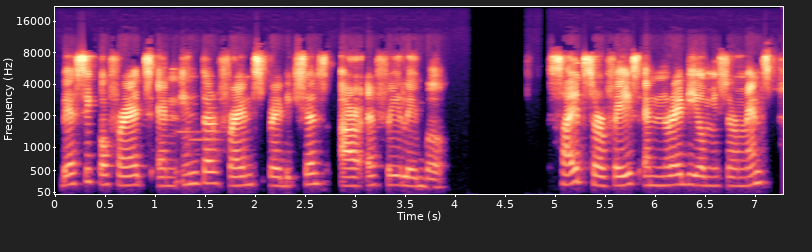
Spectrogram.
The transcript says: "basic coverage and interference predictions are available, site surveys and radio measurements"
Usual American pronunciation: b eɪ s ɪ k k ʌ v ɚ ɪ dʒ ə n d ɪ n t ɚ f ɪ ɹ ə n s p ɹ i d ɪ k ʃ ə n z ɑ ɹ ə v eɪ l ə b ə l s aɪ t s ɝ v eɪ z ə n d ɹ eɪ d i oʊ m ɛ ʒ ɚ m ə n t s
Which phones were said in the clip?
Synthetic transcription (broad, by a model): b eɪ s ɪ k k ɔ f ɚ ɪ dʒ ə n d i n t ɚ f ɹ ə n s p ɹ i d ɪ k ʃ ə n s ɑ ɹ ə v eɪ l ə b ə l s aɪ t s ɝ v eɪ s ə n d ɹ eɪ d i oʊ m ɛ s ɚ m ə n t s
